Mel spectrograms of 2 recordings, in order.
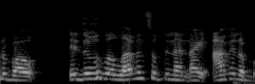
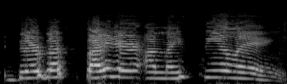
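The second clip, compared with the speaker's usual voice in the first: mock whiny friend; 4 semitones higher, 5 dB louder, slower than usual. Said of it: "tell it right".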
